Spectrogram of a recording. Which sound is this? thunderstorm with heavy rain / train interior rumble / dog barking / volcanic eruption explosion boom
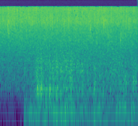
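thunderstorm with heavy rain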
